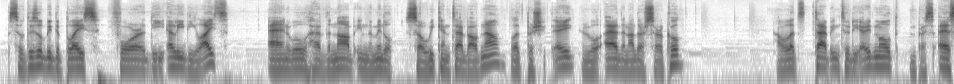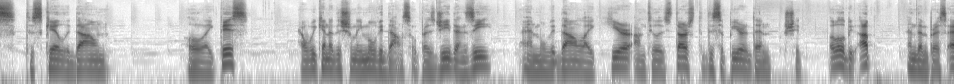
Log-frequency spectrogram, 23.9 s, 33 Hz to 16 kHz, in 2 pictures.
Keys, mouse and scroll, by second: 5.1 Tab, 6.2 shift+a, 10.1 Tab, 11.4 s, 14.6 click, 15.1-17.2 scroll up 2, 17.2 g, 17.6 z, 22.4 shift+click, 23.3 f.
